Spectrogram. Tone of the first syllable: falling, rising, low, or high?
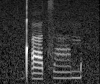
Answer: low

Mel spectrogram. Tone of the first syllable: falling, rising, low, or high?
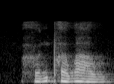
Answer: rising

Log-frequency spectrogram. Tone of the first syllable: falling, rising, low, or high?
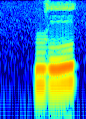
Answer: rising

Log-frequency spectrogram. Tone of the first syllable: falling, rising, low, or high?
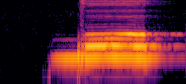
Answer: high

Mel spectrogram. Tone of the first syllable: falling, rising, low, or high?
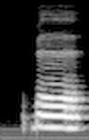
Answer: low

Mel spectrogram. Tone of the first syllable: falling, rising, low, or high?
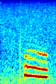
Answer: falling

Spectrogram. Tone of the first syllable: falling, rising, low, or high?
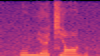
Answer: high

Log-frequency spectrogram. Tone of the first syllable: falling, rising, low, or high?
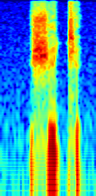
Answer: low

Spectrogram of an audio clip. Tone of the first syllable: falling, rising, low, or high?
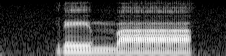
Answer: high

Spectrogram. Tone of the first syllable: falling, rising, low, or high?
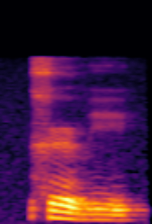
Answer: falling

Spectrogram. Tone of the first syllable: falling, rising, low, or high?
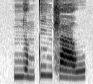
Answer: low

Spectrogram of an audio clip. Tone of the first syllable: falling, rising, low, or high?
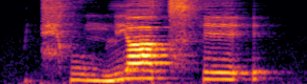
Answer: low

